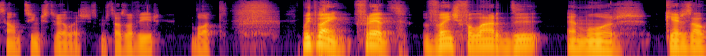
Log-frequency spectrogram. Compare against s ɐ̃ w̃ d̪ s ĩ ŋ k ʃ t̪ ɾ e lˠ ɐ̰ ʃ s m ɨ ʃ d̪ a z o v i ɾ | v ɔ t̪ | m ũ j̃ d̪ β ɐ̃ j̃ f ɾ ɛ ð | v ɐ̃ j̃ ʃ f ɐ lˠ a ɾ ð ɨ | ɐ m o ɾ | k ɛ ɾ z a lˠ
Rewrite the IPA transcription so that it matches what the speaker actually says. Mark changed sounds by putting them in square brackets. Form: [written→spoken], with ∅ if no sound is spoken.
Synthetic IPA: s ɐ̃ w̃ d̪ s ĩ ŋ k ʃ t̪ ɾ e lˠ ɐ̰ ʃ s m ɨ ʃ [d̪→t̪] a z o v i ɾ | [v→b] ɔ t̪ | m ũ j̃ [d̪→t̪] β ɐ̃ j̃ f ɾ ɛ ð | v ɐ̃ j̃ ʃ f ɐ lˠ a ɾ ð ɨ | ɐ m o ɾ | k ɛ ɾ z a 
